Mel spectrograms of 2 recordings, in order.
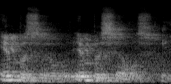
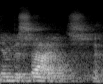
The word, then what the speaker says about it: Imbeciles: The second example I owe to Cal, who made me aware of this book, called Imbeciles, or depending on your pronunciation, Imbeciles.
